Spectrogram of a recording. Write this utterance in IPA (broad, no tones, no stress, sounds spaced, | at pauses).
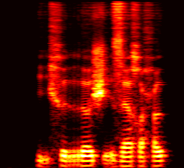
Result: ḭ x ø r œ ʃ ḛ z æ χ ø ħ ɵ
